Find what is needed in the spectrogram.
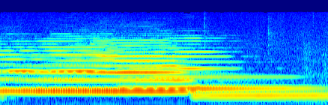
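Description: Two clarinets playing a slow duo passage, both holding long sustained notes that change pitch partway through. The sound swells to its loudest about halfway in, then fades.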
